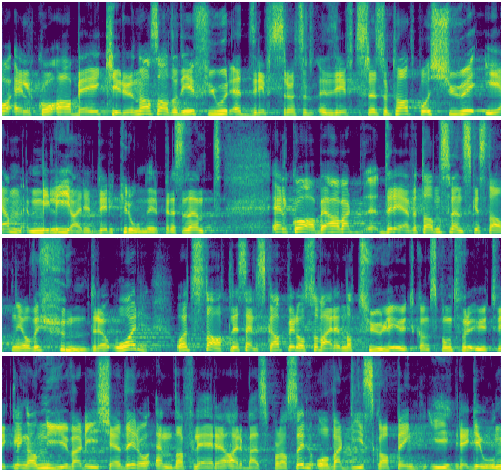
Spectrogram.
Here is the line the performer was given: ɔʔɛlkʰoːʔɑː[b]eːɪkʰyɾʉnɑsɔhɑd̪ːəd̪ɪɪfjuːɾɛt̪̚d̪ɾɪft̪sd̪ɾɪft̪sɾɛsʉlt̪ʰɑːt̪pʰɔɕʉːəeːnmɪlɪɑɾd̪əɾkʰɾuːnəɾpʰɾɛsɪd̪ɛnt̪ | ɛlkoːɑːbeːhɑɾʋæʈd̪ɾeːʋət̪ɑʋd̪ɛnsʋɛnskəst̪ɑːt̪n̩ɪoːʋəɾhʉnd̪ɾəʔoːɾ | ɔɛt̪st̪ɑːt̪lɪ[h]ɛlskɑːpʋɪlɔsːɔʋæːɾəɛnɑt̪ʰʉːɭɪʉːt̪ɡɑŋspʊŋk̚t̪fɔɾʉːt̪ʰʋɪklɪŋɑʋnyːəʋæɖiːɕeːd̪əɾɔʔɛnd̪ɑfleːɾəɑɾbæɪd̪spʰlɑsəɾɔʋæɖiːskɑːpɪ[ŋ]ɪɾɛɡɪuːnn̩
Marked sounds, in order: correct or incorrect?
correct, incorrect: s, correct

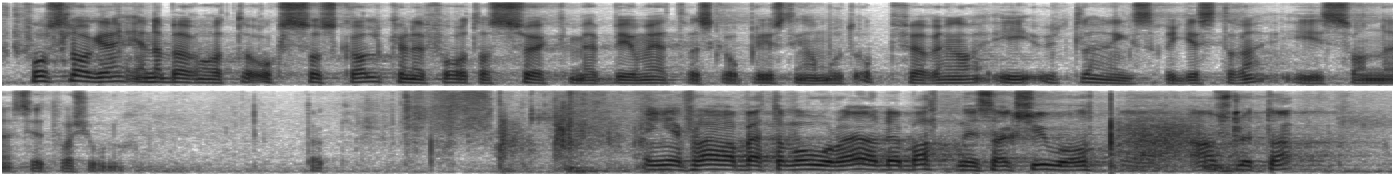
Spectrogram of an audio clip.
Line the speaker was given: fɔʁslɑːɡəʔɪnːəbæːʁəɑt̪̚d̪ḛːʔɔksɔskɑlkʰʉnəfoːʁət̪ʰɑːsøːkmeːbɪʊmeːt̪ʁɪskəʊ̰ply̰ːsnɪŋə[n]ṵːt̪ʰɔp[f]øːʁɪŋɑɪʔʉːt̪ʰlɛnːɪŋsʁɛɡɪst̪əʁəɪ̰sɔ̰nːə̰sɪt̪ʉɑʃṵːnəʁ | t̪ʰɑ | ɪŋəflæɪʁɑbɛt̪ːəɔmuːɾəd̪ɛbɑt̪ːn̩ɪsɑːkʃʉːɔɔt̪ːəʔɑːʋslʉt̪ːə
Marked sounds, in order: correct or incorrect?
incorrect: m, correct

